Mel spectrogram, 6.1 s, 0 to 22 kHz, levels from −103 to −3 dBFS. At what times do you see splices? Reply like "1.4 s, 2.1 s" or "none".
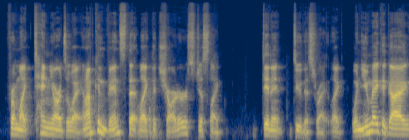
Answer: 4.3 s, 5.2 s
